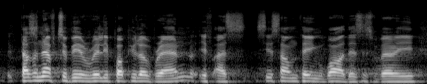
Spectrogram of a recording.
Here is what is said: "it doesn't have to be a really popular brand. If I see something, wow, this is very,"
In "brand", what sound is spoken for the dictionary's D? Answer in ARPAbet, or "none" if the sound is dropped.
D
